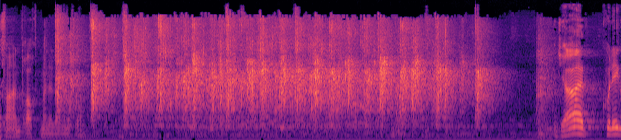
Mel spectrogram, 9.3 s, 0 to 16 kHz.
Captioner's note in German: Beifall CDU und BÜNDNIS 90/DIE GRÜNEN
